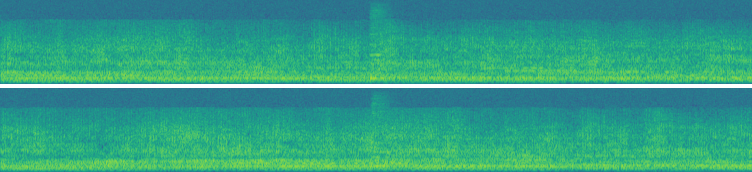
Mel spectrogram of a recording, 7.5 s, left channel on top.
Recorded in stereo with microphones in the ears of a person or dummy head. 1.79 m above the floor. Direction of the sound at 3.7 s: 45° left (ahead or behind).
